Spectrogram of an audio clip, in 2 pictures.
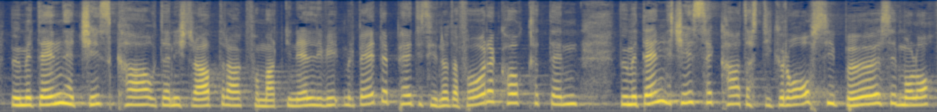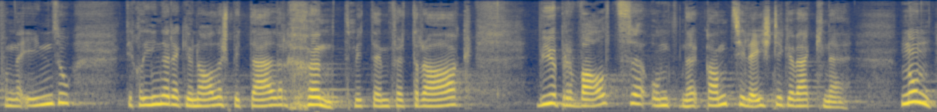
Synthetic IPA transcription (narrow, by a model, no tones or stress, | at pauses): ʋɪlmədɛnɦɛtʃɪskʰhɑːʊd̥ɛnɪʃd̥əɾɑːp̚t̪ɾɑːɡ̥fɔmːɑʁtinɛlːiʋɪtməɾb̥eːdeːpʰeːd̥isinodɑfɔːɾəkhɔkχət̚d̥ɛn | ʋɪlməd̥ɛnʃɪshɛt̚kʰhɑːd̥ɑsd̥iɡ̥ɾoːsib̥øːsimɔlɔχfɔmnəʔɪnsl̩ | d̥iχliːnəɾɛɡjonɑːləʃpit̪ɛːləɾχœntmɪt̚d̥ɛmfɛɾtrɑːɡ̥ | ʋybəɾʋɑlt͡səʔʊndnəɡ̥ɑnt͡silɛɪʃtɪɡəʋækːnæː | nʊn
